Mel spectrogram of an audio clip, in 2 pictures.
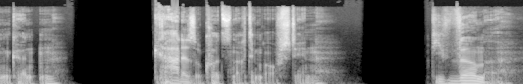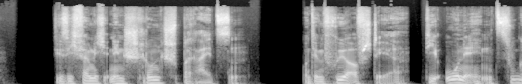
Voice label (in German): Der Fruehe Vogel Lebendig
